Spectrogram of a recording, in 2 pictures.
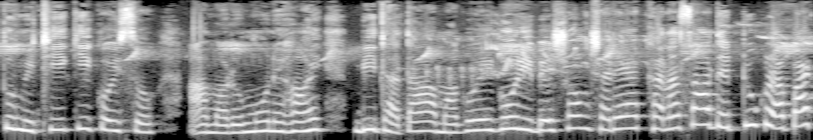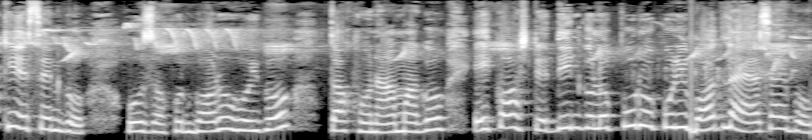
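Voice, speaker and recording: A woman's voice: high-pitched, normal speed, noisy background, close to an everyday voice. A woman voicing a poor woodcutter's caring wife in a cartoon, homely and affectionate, with a rural eastern Bengali dialect. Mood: hopeful. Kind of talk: cartoon voice acting.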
